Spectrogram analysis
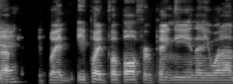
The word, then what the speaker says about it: Pinckney: Pinckney.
